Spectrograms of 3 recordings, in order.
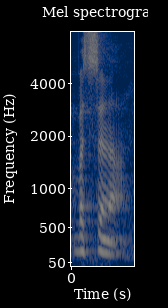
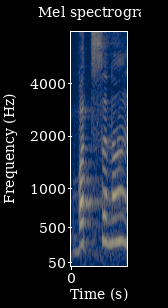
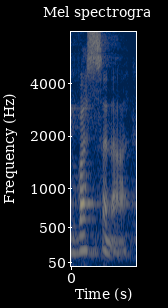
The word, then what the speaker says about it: Vassana: And I asked, so me and Bhagyesh, when we were talking, we said it's Vatsana, she said Vassana. So I asked, T is silent? She said yes.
